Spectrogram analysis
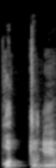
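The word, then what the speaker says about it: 봇둑: 순우리말과 한자어로 된 합성어로서 앞말이 모음으로 끝난 경우 뒷말의 첫 소리가 된소리 발음한다. 보뚝이 바로 이것입니다. 보뚝의 보가 보보자거든요. 여기에 둑이 결합된 거예요. 그래서 보뚝 이렇게 된소리 발음 나니까 사이시오 붙여서 보뚝 이렇게 쓴 거예요.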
